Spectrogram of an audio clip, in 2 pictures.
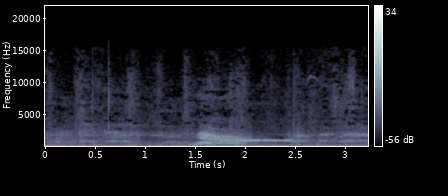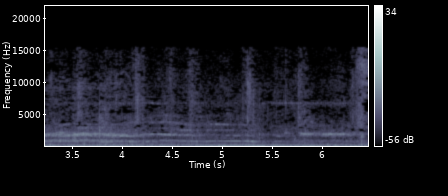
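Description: A rooster crowing faintly: one drawn-out crow about a second and a half in, falling in pitch at its end, then a fainter, longer call.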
